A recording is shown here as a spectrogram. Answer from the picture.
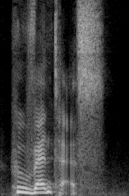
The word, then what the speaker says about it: Juventus: it's it's it's it's pronounced with a with a with a Y rather than H. It's Juventus, but.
